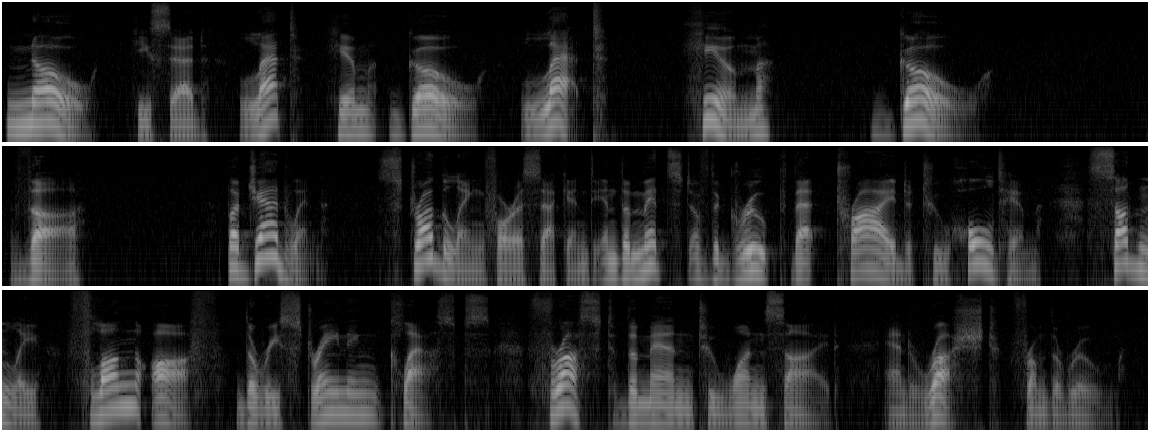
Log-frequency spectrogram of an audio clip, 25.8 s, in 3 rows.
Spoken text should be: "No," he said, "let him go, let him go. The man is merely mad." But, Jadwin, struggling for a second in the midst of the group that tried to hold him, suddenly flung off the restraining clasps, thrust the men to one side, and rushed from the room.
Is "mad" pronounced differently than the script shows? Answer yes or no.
yes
